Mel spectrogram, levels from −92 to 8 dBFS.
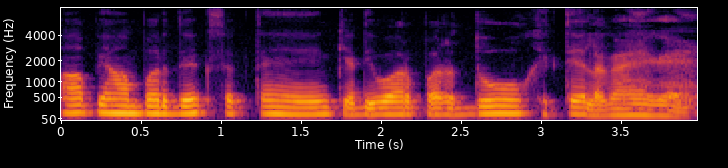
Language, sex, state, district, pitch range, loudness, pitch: Hindi, male, Chhattisgarh, Sarguja, 130-145 Hz, -16 LUFS, 140 Hz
